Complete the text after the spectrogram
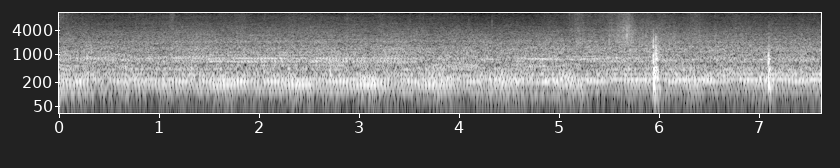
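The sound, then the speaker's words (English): A generator at a campsite drones steadily throughout with a low, even engine hum and no pauses, while a couple of brief clicks or knocks pop out near the end. “Picking up the generator pretty good too.”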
